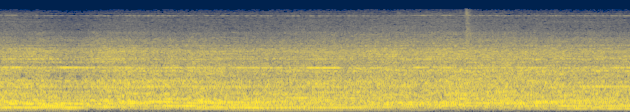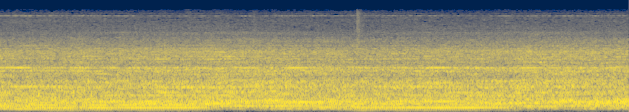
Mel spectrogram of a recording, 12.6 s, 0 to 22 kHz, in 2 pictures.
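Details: 1975 Hoover Senior Ranger U4002 vintage upright vacuum cleaner on carpet: quiet, steady motor hum with the even gravelly brushroll growl typical of the Ranger, no squeal; normal healthy running.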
